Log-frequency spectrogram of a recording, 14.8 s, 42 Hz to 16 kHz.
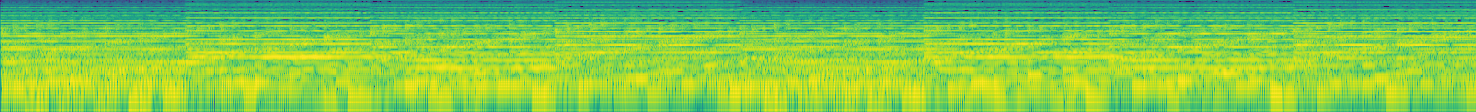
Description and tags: Happy Loop #3
A happy loop made in FL Studio.
2021.
arpeggio, bass, beat, chord, church, electronic, happy, inspired, loop, music, notes, organ, pipe, reverb, synth, synthesizer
